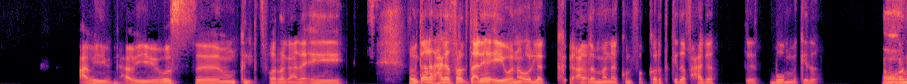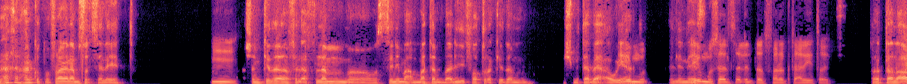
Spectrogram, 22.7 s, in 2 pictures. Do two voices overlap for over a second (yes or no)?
no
